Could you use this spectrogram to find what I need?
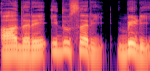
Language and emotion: Kannada, neutral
